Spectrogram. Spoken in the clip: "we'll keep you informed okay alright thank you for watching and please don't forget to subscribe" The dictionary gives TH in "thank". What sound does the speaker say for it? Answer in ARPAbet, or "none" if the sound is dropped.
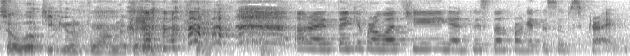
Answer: T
